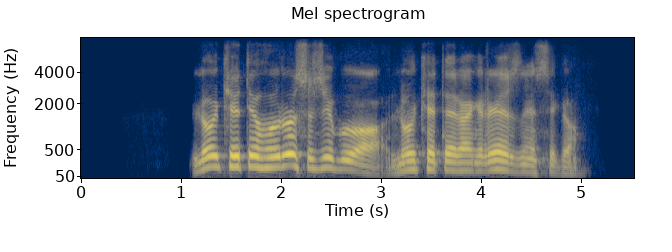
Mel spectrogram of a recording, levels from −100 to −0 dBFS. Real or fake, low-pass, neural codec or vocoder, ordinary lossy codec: fake; 7.2 kHz; codec, 16 kHz, 2 kbps, X-Codec, HuBERT features, trained on balanced general audio; Opus, 32 kbps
